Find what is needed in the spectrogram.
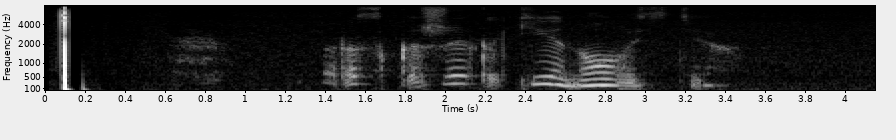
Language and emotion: Russian, sad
